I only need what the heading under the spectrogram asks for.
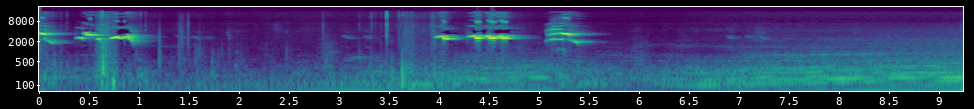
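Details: Oriental magpie-robin giving a cat-like lure song meant to make other birds sing: whistled phrases at the start, a quick run of three or four sharp notes after a pause, one more note, then a low hum.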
